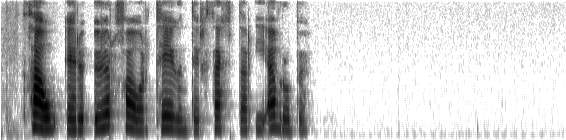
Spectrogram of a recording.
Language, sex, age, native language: Icelandic, female, 20-29, Icelandic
